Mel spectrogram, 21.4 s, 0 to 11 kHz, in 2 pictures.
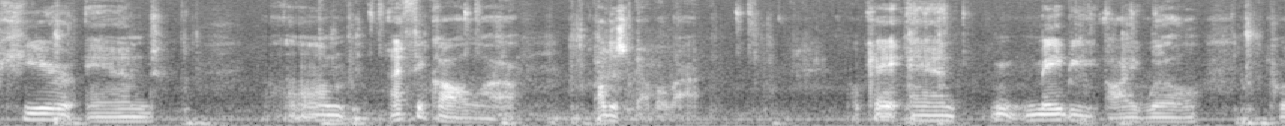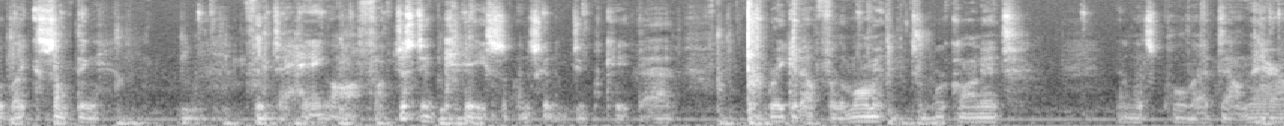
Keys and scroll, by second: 0.5 alt+a, 1.5 3, 2.7 2, 4.8 ctrl+b, 10.4 alt+a, 11.7 2, 14.5 shift+d, 16.7 p, 17.3 Tab, 18.1 Tab, 18.3 a.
